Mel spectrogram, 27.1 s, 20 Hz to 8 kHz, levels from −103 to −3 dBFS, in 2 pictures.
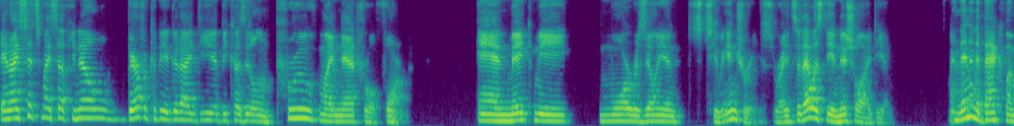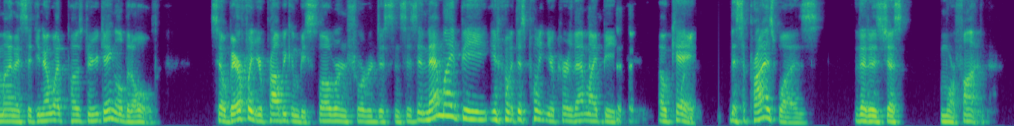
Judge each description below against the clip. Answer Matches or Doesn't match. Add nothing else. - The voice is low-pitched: Doesn't match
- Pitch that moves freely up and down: Doesn't match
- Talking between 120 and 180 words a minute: Doesn't match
